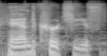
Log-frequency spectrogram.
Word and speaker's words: handkerchief: It's handkerchief, but it's handkerchief pronunciation. The D is silent.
